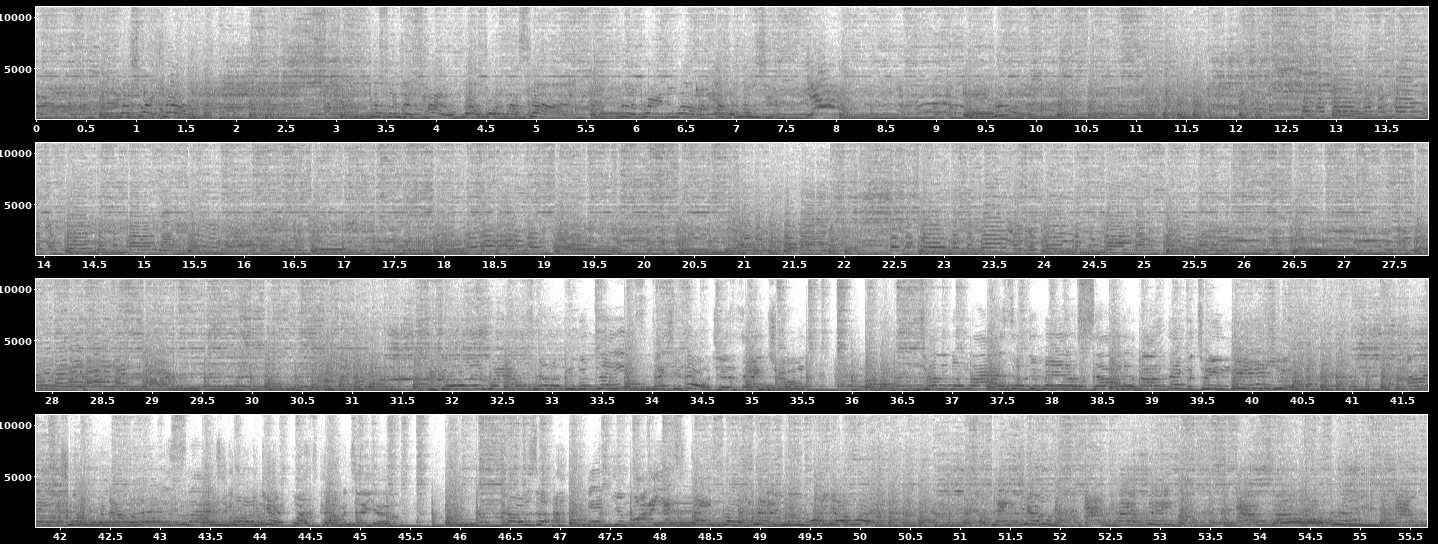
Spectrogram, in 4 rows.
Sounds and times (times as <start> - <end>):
Jazz: 0.0 - 55.6.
